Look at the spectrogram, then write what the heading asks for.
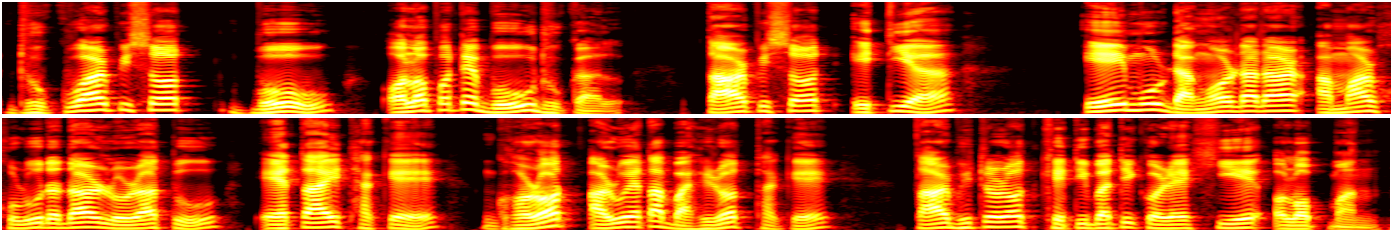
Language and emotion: Assamese, neutral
